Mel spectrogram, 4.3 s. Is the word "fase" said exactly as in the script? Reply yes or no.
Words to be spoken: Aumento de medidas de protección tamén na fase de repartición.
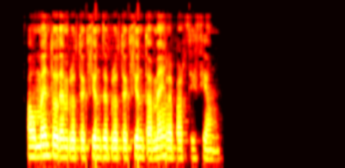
no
